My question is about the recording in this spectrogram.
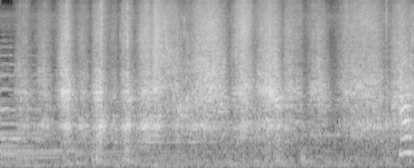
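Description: Rough rasping strokes of hand work, something being rubbed or scraped at a kitchen table, repeated about three times a second.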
